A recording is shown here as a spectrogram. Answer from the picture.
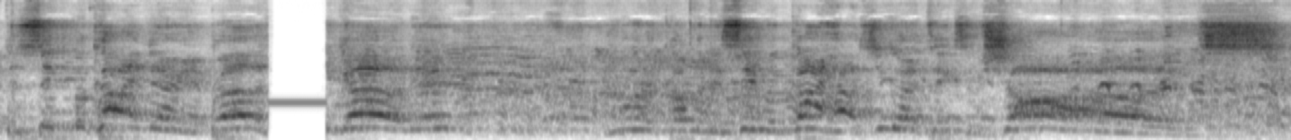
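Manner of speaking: hammed-up frat bro yell. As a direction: hype it up like a drunk frat brother. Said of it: "You'd be like".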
